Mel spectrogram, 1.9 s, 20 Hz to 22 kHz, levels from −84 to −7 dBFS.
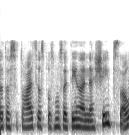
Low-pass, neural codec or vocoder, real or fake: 7.2 kHz; none; real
